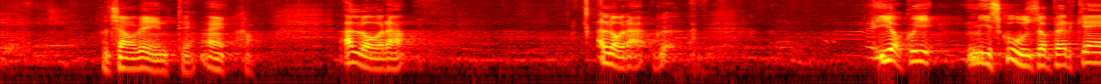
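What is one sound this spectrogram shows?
A middle-aged man speaks calmly into a microphone, in bursts with pauses.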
